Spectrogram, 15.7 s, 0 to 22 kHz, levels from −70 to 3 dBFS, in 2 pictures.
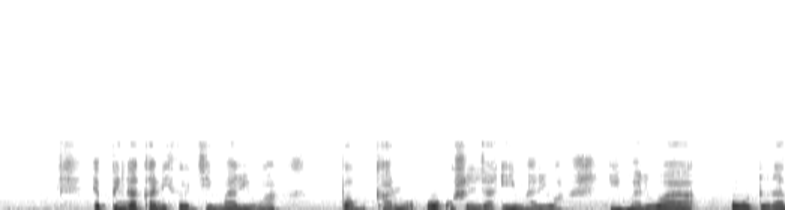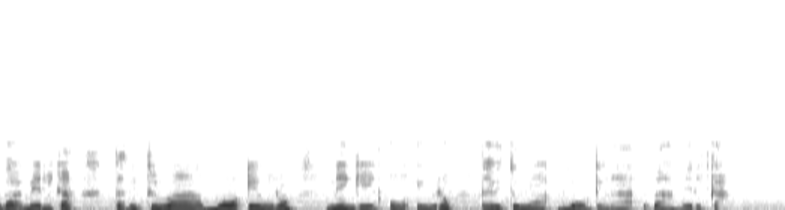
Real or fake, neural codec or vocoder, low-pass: fake; codec, 16 kHz, 4 kbps, FunCodec, trained on Chinese and English, 50 frames a second; 7.2 kHz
